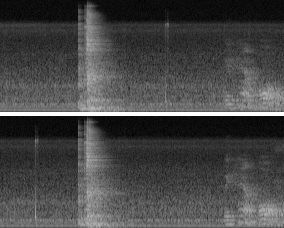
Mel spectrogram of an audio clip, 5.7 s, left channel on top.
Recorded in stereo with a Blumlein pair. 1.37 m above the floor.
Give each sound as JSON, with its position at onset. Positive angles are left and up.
{"t": 1.6, "sound": "a door slam", "azimuth_deg": -60, "distance_m": 1.5}
{"t": 4.5, "sound": "a man speaking", "azimuth_deg": -50, "distance_m": 0.9}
